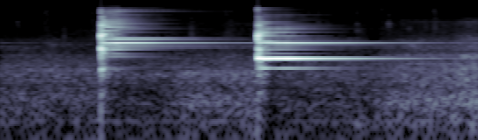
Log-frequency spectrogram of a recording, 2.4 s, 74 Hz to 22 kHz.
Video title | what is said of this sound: My BIG Anvil - 378 Pound Wilkinson Anvil | you can hear it hear it ringing there's a fair old bounce there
